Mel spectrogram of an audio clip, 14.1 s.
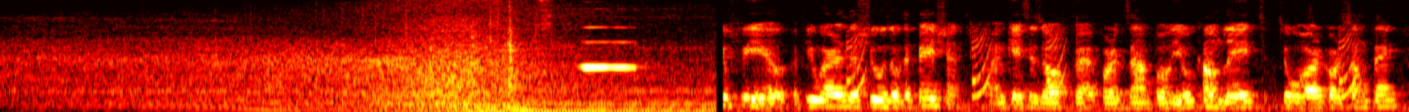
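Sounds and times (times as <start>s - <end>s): short high beep: 8.5s - 8.8s, 9.7s - 10.8s, 13.4s - 13.6s.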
